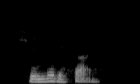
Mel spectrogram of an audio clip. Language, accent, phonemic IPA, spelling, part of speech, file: English, Southern England, /hjuːˈmɪdɪfaɪ/, humidify, verb, LL-Q1860 (eng)-humidify.wav
- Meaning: To increase the humidity in the air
